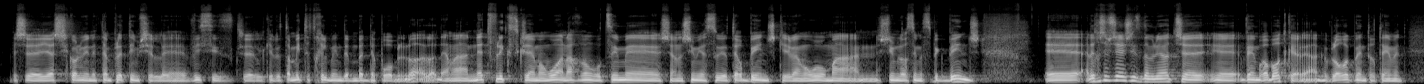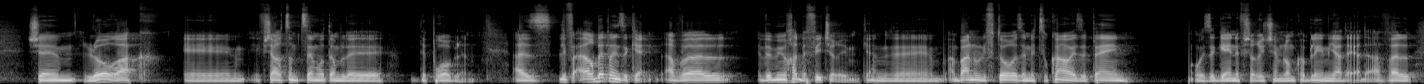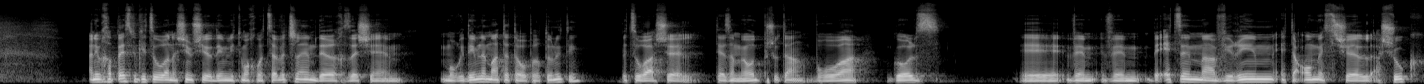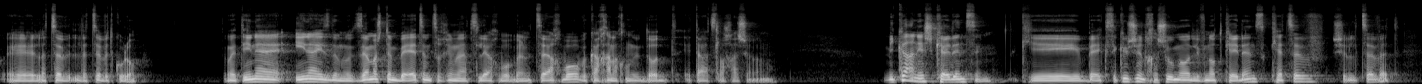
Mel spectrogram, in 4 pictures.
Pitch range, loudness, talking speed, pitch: 90-110 Hz, -18 LUFS, 160 wpm, 95 Hz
